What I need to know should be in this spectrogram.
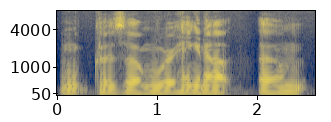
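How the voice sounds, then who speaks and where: A man's voice: fairly low pitch, flat delivery, a little slow, dark tone, clear, resonant tone, dry recording, clean studio sound. A man co-hosting a casual sports podcast, joking and riffing on bits with his co-host. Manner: joking banter, riffs on bits.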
